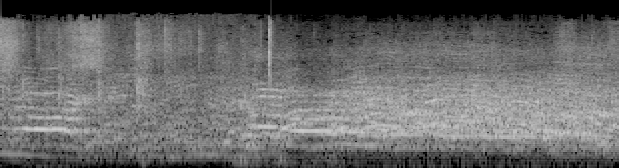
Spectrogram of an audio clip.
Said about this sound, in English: And the crowd trying to ref the game as always in these parts.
